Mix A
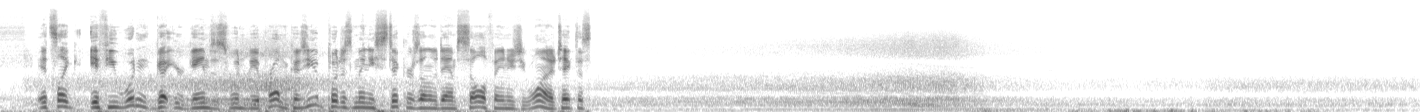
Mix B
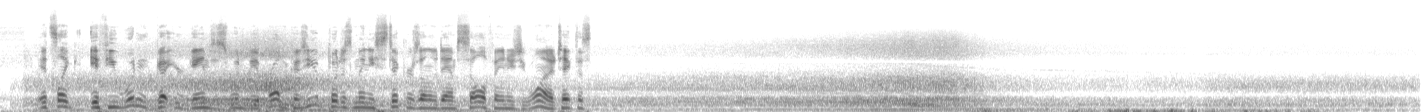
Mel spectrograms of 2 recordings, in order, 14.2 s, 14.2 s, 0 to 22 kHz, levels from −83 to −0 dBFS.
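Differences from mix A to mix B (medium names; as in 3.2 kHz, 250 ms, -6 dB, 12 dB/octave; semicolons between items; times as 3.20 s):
background +8.5 dB; master: add treble shelf 7.2 kHz -10 dB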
